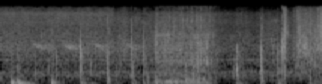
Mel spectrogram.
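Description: A heavy door swings open.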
